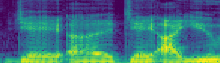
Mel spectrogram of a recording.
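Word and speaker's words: 酒: My understanding is J-I-U. There's actually a hidden vowel in there. There's an O in there, so you have to say jiu.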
